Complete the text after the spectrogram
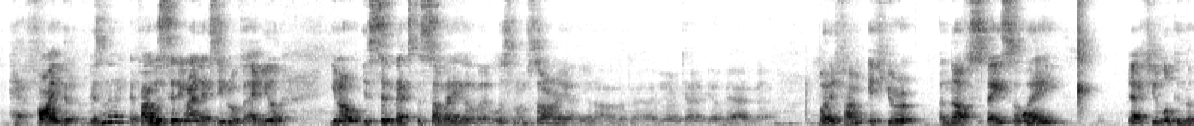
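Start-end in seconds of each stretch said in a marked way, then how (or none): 4.8-7.5 low, soft mumbled excuse; muttered apology. Acted. To someone sat too close, muttered apology. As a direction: mumble it low and trailing away.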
